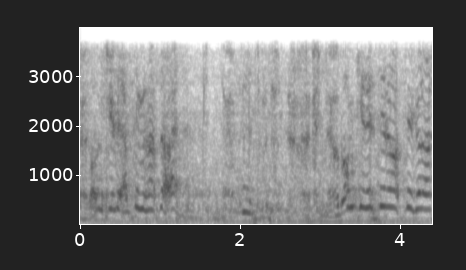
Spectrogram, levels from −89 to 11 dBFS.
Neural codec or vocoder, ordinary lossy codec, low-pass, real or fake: codec, 16 kHz, 8 kbps, FunCodec, trained on LibriTTS, 25 frames a second; none; 3.6 kHz; fake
